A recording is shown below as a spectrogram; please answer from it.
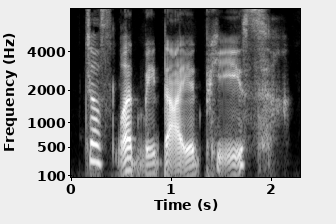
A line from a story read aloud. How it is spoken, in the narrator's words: Jensen moaned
